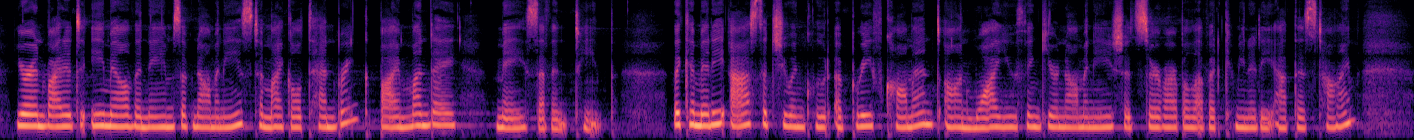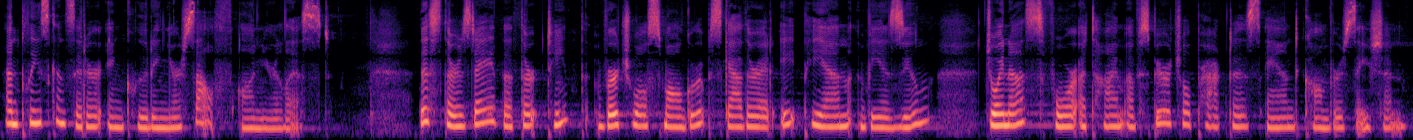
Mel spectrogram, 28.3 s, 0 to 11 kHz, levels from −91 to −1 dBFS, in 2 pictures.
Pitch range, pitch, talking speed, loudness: 210-250 Hz, 225 Hz, 145 wpm, -28 LUFS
